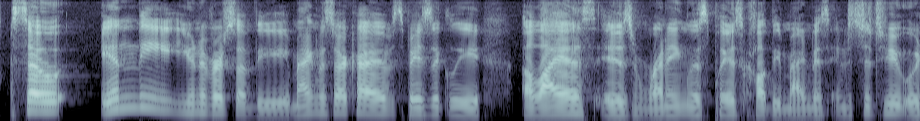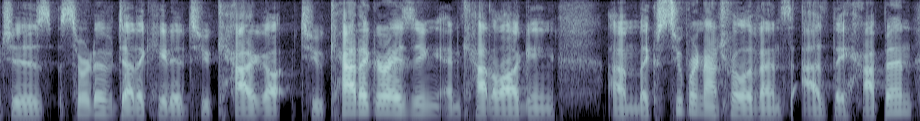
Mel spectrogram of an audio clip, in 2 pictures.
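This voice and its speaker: A man of medium pitch chats casually in a smooth, crisp voice. His delivery is campy and full of slang. The recording is dry and free of echo. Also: moderate pace. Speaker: podcast panelist. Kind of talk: casual chat.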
